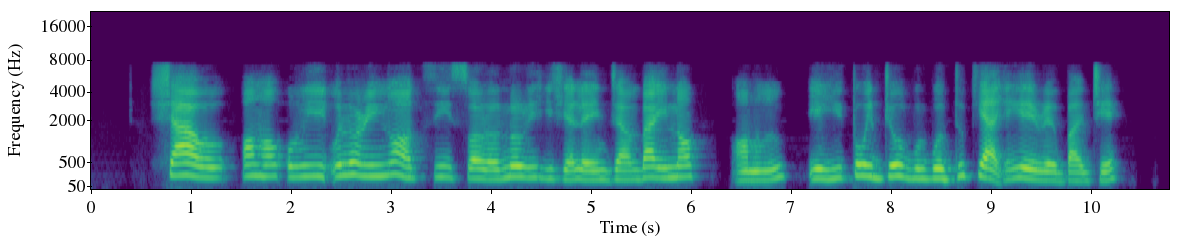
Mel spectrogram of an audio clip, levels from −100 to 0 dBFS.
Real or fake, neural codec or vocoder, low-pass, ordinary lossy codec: fake; codec, 16 kHz, 0.5 kbps, FunCodec, trained on LibriTTS, 25 frames a second; 7.2 kHz; none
